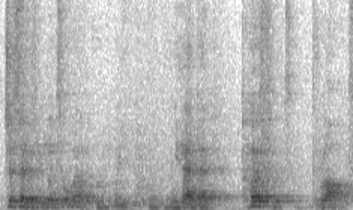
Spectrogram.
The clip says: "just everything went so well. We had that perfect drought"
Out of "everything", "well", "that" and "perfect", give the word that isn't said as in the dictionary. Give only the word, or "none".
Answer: well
